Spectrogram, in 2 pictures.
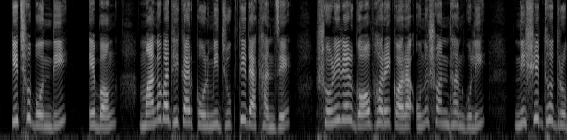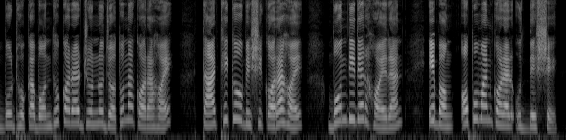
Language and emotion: Bengali, neutral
